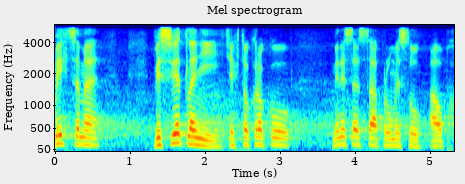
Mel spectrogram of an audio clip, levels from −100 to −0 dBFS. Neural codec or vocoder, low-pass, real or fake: none; 5.4 kHz; real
